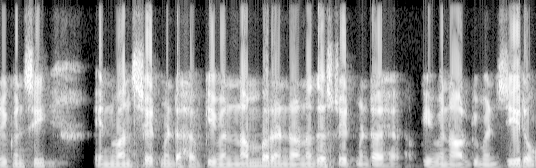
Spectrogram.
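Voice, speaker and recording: With monotone, flat intonation, the man talks at a moderate pace and a medium pitch. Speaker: programming instructor. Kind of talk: lecture.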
